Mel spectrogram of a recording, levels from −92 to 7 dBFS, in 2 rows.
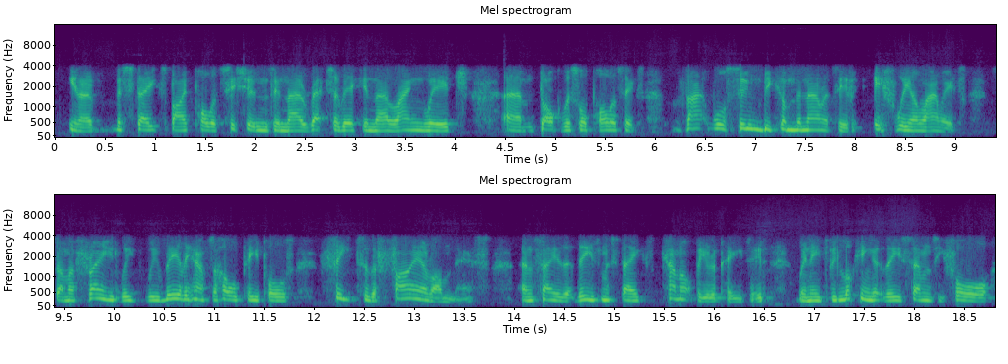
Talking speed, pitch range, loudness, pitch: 180 wpm, 115-125 Hz, -21 LUFS, 120 Hz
